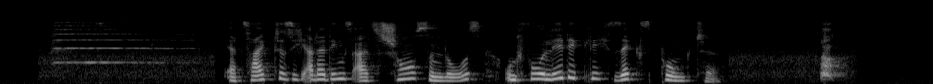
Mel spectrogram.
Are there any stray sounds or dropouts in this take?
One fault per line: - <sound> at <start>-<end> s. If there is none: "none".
- squeak at 0.5-2.0 s
- bark at 8.2-8.5 s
